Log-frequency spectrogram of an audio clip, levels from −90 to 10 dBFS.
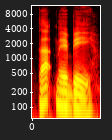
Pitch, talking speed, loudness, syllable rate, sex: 95 Hz, 210 wpm, -17 LUFS, 4.9 syllables/s, male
